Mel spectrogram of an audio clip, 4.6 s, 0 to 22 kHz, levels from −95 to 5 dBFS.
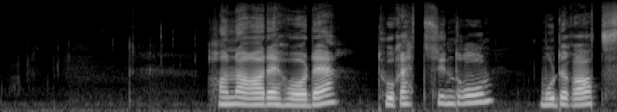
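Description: No technical faults can be heard anywhere in the recording.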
